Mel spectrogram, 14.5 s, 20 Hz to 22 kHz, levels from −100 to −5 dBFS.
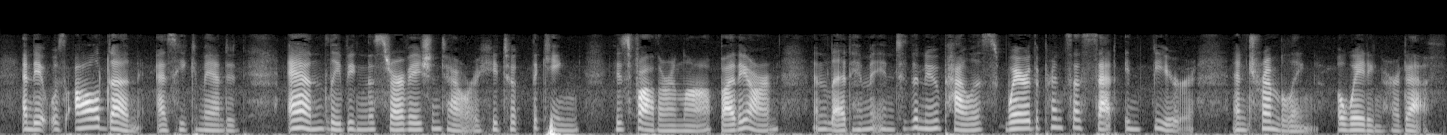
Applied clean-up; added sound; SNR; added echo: none; none; none; none.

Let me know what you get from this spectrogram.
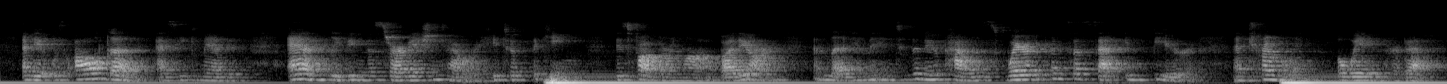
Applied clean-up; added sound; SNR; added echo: none; Bowed string instrument; -4 dB; reverberation time 0.8 s.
